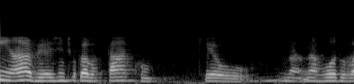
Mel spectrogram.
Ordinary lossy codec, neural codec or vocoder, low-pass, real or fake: AAC, 24 kbps; codec, 16 kHz, 4 kbps, FreqCodec, smaller model; 3.6 kHz; fake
